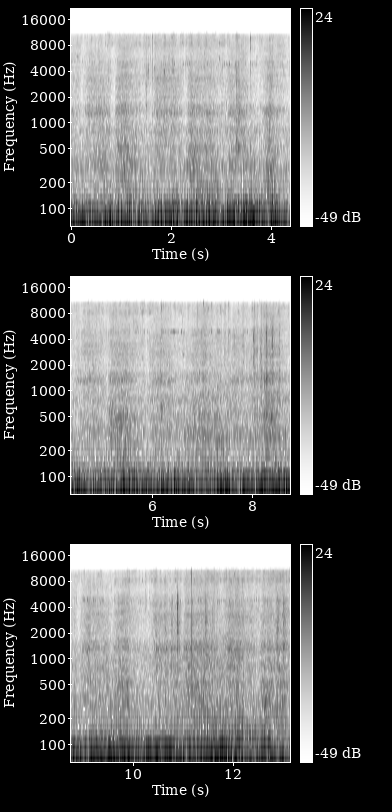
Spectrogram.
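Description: Wind buffets and rumbles steadily outdoors.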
